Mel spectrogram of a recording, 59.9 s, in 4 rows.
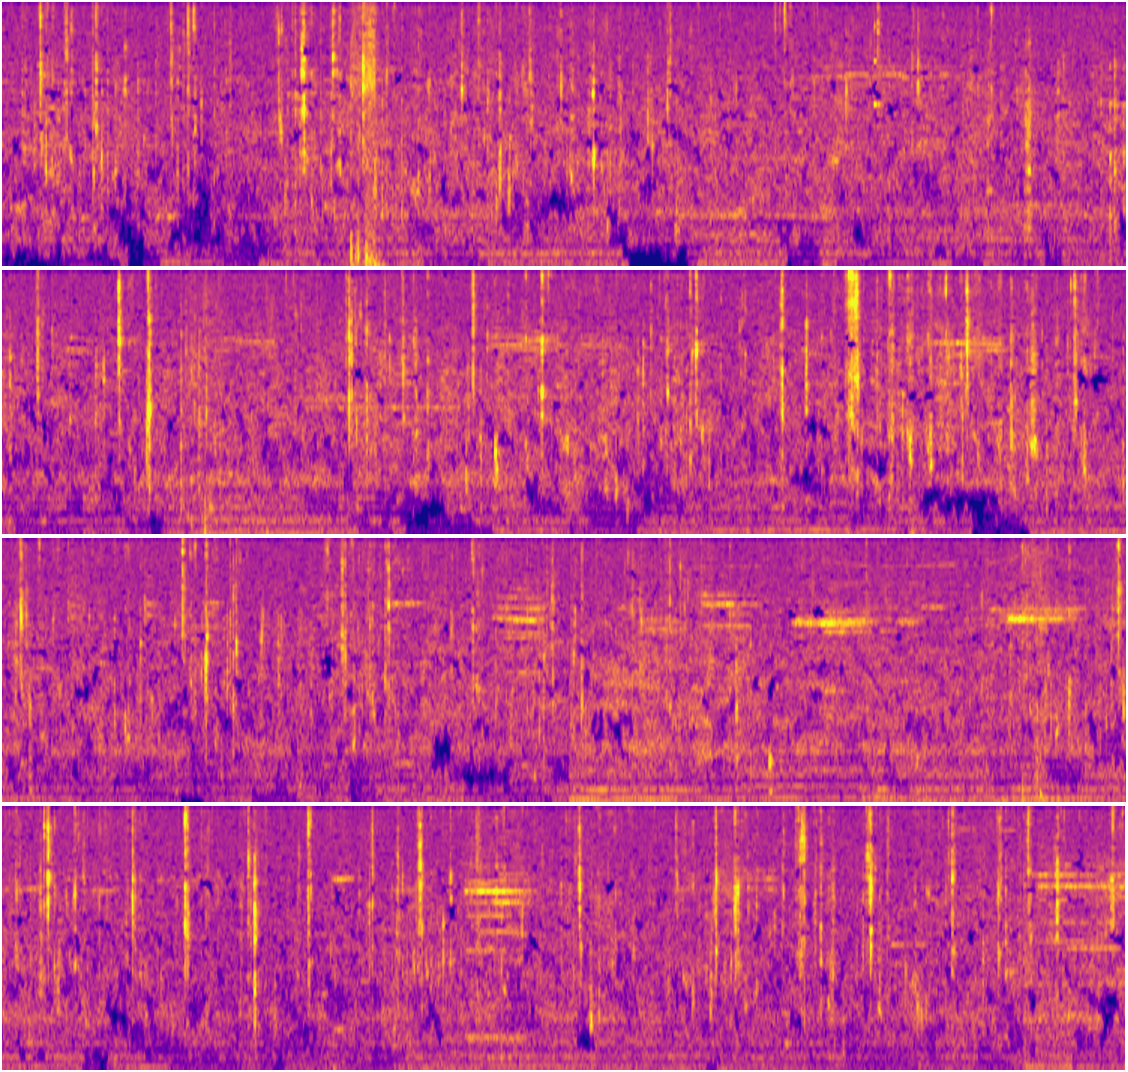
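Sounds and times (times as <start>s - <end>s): chewing and lip smacks: 0.2s - 59.9s.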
